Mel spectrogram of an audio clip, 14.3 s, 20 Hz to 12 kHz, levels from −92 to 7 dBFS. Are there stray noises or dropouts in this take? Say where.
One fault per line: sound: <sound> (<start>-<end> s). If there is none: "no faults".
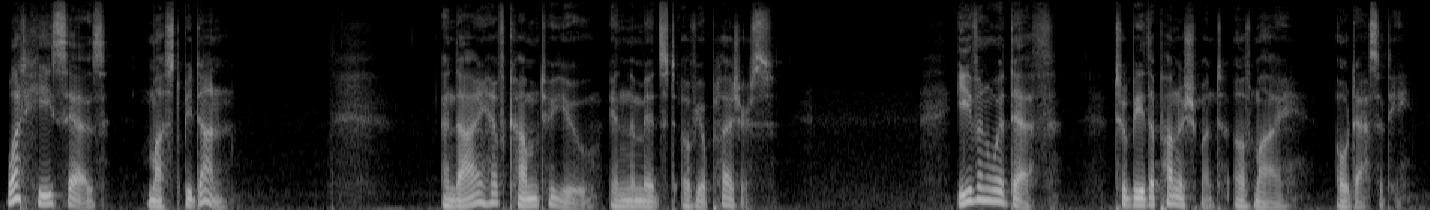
no faults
